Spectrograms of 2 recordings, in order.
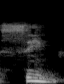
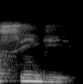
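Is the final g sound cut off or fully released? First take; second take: cut off; released. First: The final g sound is started but cut off. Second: The final g sound is fully released. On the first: The speaker calls it right. "O G começa a ser falado, mas não é terminado" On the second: The speaker calls it wrong. "A gente não fala sing"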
